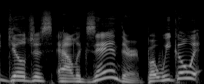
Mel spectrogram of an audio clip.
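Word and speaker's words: Gilgeous: It's Shea Gilgis Alexander.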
